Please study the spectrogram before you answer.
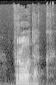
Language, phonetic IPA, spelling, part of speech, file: Belarusian, [ˈprodak], продак, noun, Be-продак.ogg
- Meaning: ancestor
